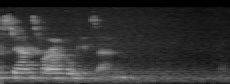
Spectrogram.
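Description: A woman speaks through a microphone in a large hall.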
